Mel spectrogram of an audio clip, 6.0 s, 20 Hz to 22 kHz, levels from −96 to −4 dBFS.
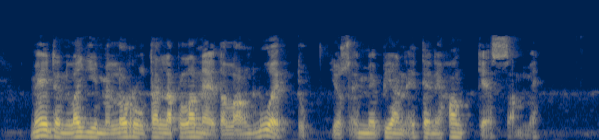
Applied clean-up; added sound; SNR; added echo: none; none; none; none.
